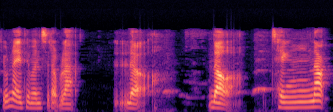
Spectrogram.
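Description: A woman teaching a vocabulary lesson, repeating each word slowly and then explaining it in a chatty way. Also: on the low side, steady tone, creaky, darkish tone. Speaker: Korean language teacher. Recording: dull lo-fi recording.

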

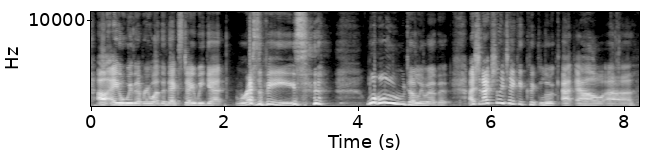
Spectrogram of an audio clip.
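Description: A young adult woman hosts a gaming video, giving casual, chatty let's play commentary and thinking aloud as she plays indoors at a computer. Her medium-pitched voice is sing-song and a little slow.

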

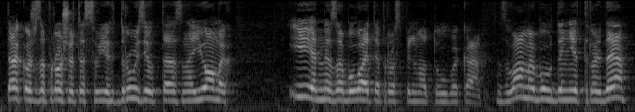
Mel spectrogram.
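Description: A young man commenting live on his own football video game match, excitable and bursting into shouts at big moments. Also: high-pitched, a little fast, faint music behind. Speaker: gaming channel host.

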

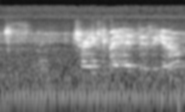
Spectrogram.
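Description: A man's voice: mid-range voice, brisk, noisy background. An actor playing a frightened lost male hiker, speaking over a walkie-talkie radio and stammering and rambling nervously. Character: lost male hiker chased through the forest. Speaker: game character. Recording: roomy distant game audio with music.

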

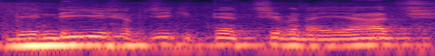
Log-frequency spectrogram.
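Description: A man's voice: mid-range voice, little pitch movement, a little fast, noisy background. A young man chatting to viewers while filming his family's day at home. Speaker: vlogger, husband. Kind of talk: casual home vlog. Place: home, indoors.

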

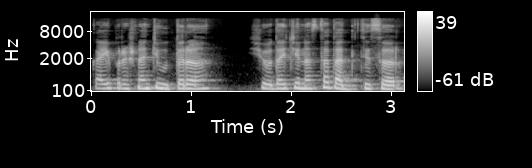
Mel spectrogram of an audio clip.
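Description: A woman's voice: mid-range voice, little pitch movement, brisk, a little mellow, close to an everyday voice. A woman voicing a shy young housemaid from a village who talks in a rustic, modest but stubborn way.

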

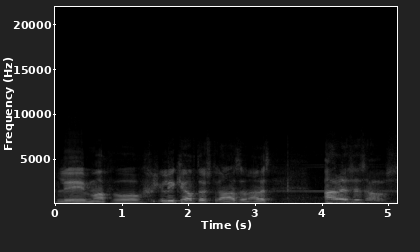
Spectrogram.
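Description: A man giving a dramatic reading of a stage play, speaking as a bitter, despairing soldier, often hushed and at times rising to anguished cries. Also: medium pitch, animated, measured pace, muffled recording, slight background noise. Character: Beckmann, despairing war-returned man.

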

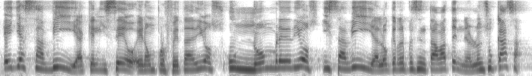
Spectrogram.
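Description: A man with a Paraguayan Spanish accent preaching a sermon as pastor at a church service, animated and questioning the congregation directly. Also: high-pitched, moderate pace, soft background music.

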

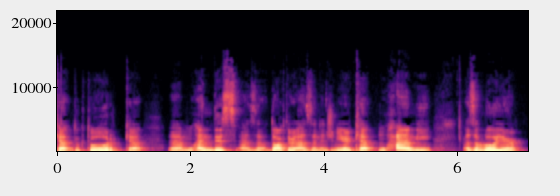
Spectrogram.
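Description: A man's voice: fairly low pitch, measured pace, mellow. A man in his thirties giving casual reaction commentary and language tips in a conversational, explanatory way. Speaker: host, Arabic teacher. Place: small indoor room.

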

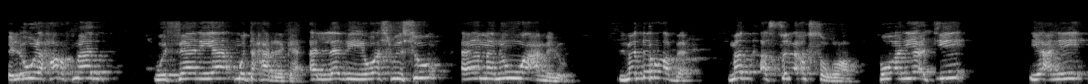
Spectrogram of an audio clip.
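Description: High-voiced man teaching in echoey room. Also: fairly bright tone. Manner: patient, keeps checking "alright?" with students. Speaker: Quran recitation teacher. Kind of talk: classroom lecture. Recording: echoey room, muffled lo-fi sound.

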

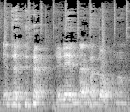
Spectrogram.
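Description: A man's voice: fairly high pitch, slow pace, far from the mic. A man co-hosting a snack-tasting vlog, talking while chewing in a laid-back, slangy way. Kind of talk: casual snack-tasting chat. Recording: very echoey room, off-mic, loud music behind.

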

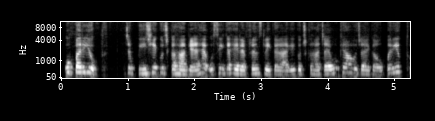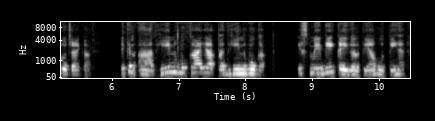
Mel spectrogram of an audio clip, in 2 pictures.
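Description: A woman's voice: medium pitch, moderate pace, muffled recording. Woman teacher quizzing and answering herself. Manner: explains step by step, asks and answers her own questions. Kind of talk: online exam-prep Hindi lesson.

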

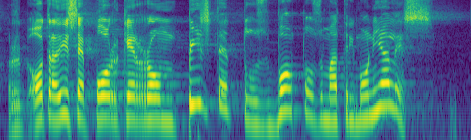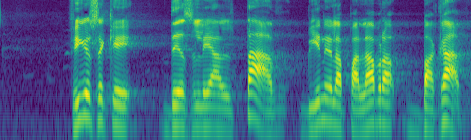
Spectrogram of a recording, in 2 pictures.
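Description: A man with a Honduran accent preaching a sermon to his church, animated, often calling the listeners "hermano". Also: high voice. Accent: Honduran Spanish. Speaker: pastor.

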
